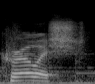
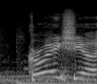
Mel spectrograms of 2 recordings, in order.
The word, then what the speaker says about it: Croatia: You're not pronouncing uh Croatia. You're pronouncing uh Croish, but it's not Croisher. Croatia is not Croisher.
